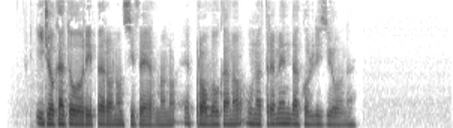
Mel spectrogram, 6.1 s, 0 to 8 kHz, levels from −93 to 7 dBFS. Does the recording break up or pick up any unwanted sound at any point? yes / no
no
